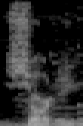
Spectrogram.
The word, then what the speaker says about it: 50R-T: canon it comes from 50rt pronounced shorty is a tactical droid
